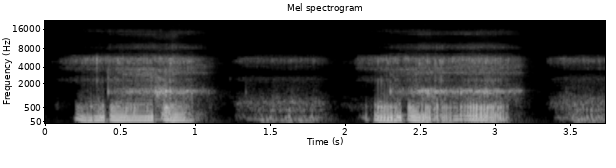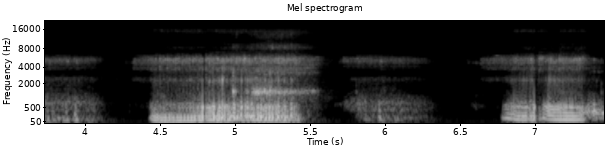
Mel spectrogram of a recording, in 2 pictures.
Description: Sometimes i can't sleep. So i will record my bff snoring...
